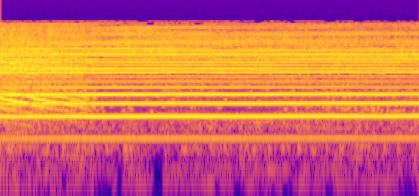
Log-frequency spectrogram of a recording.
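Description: A radio football commentator's drawn-out goal cry, holding the vowel of "gol" on one steady pitch.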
